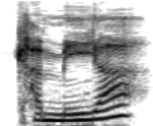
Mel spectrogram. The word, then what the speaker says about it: Kamiya: I think her name is pronounced Kamiya.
